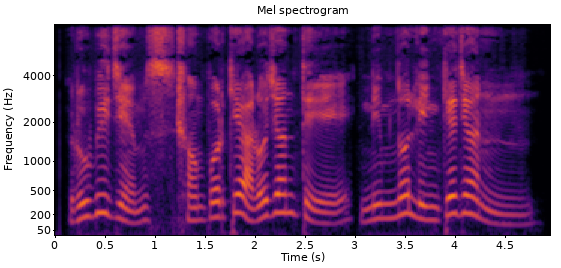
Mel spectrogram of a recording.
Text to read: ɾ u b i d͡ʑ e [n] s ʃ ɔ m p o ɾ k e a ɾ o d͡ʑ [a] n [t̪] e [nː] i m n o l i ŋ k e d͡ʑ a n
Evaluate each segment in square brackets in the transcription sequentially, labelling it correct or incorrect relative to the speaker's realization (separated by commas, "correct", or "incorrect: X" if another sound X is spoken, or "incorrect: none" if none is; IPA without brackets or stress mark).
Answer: incorrect: m, correct, correct, incorrect: n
